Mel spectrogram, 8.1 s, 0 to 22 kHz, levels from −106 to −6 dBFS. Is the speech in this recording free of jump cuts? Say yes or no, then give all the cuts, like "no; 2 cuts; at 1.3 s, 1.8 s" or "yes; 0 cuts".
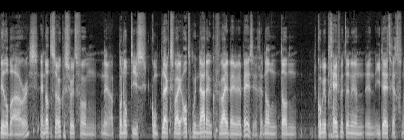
yes; 0 cuts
